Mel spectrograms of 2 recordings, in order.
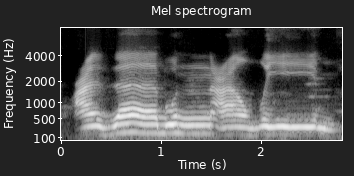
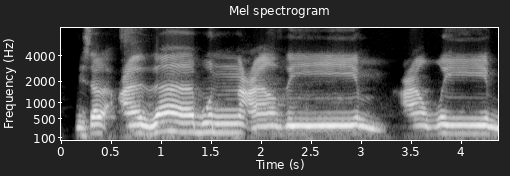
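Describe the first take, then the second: First: "azabun azim" slow, tongue tip on tooth tip; correct makhraj demo. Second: "azabun azim" with tongue behind the teeth, slow; wrong makhraj demo. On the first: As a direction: show the right "azabun azim" slowly. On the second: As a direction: show the mistaken "azabun azim". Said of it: "itu bunyinya sama, namun salah makhraj". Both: Shown as a demonstration.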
